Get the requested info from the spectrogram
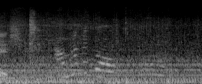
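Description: Faint talking over a steady low rumble, with no distinct event standing out.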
